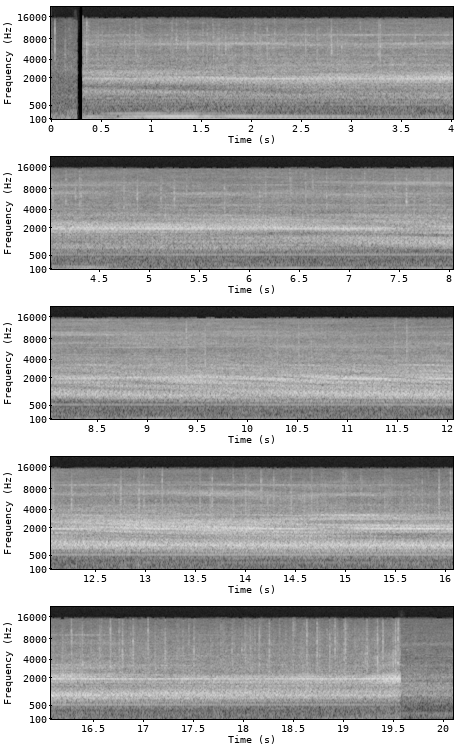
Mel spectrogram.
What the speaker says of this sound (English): that sound you're hearing is this reefer car here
